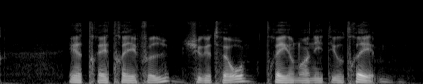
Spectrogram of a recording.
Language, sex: Swedish, male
